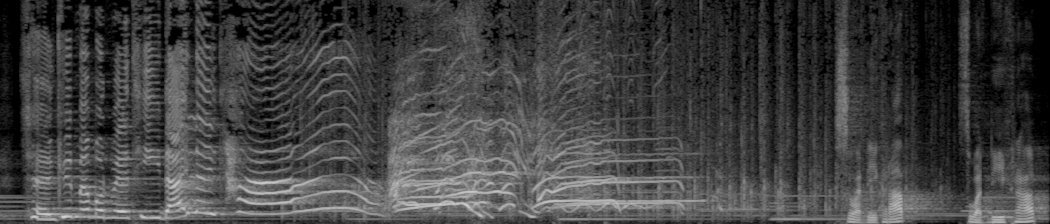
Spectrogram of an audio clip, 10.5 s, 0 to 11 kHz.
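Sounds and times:
speech: 0:00.3 - 0:03.3, 0:07.8 - 0:10.5
dense crowd of fans screaming and cheering: 0:03.8 - 0:08.0.

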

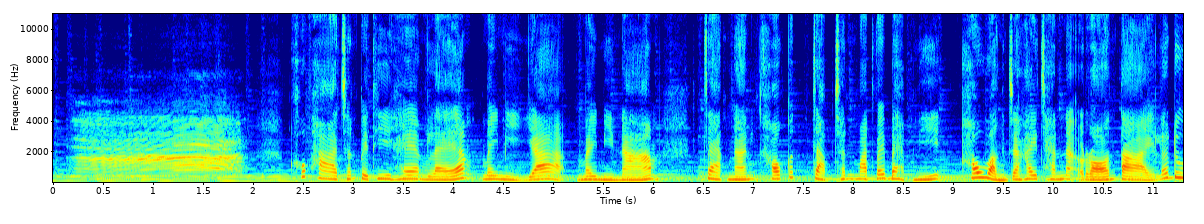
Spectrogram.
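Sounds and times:
cow mooing: 0:00.0 - 0:02.0
speech: 0:02.5 - 0:11.2.

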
